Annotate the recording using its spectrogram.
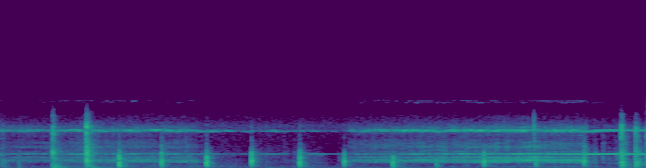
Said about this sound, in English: Oh, excuse me, the phone.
